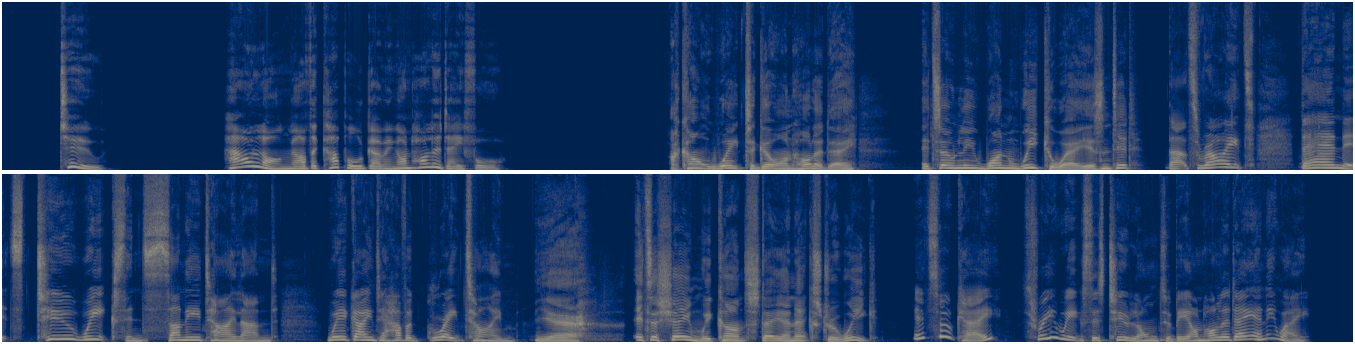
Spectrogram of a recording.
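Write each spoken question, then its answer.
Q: How long are the couple going on holiday for?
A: 2 weeks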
